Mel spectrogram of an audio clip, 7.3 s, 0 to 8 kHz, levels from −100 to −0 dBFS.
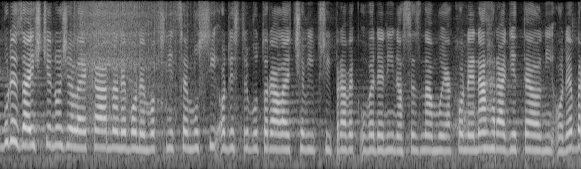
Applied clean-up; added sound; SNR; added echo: none; Sawing; 13 dB; none.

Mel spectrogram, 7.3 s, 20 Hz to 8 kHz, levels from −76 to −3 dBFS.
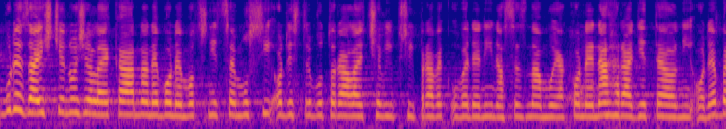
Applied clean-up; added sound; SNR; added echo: none; none; none; none.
